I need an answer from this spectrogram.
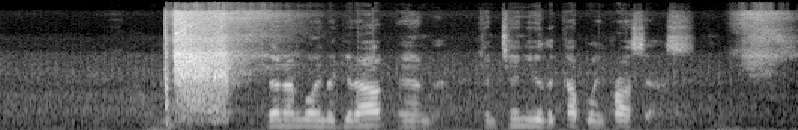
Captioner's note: air brakes releasing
